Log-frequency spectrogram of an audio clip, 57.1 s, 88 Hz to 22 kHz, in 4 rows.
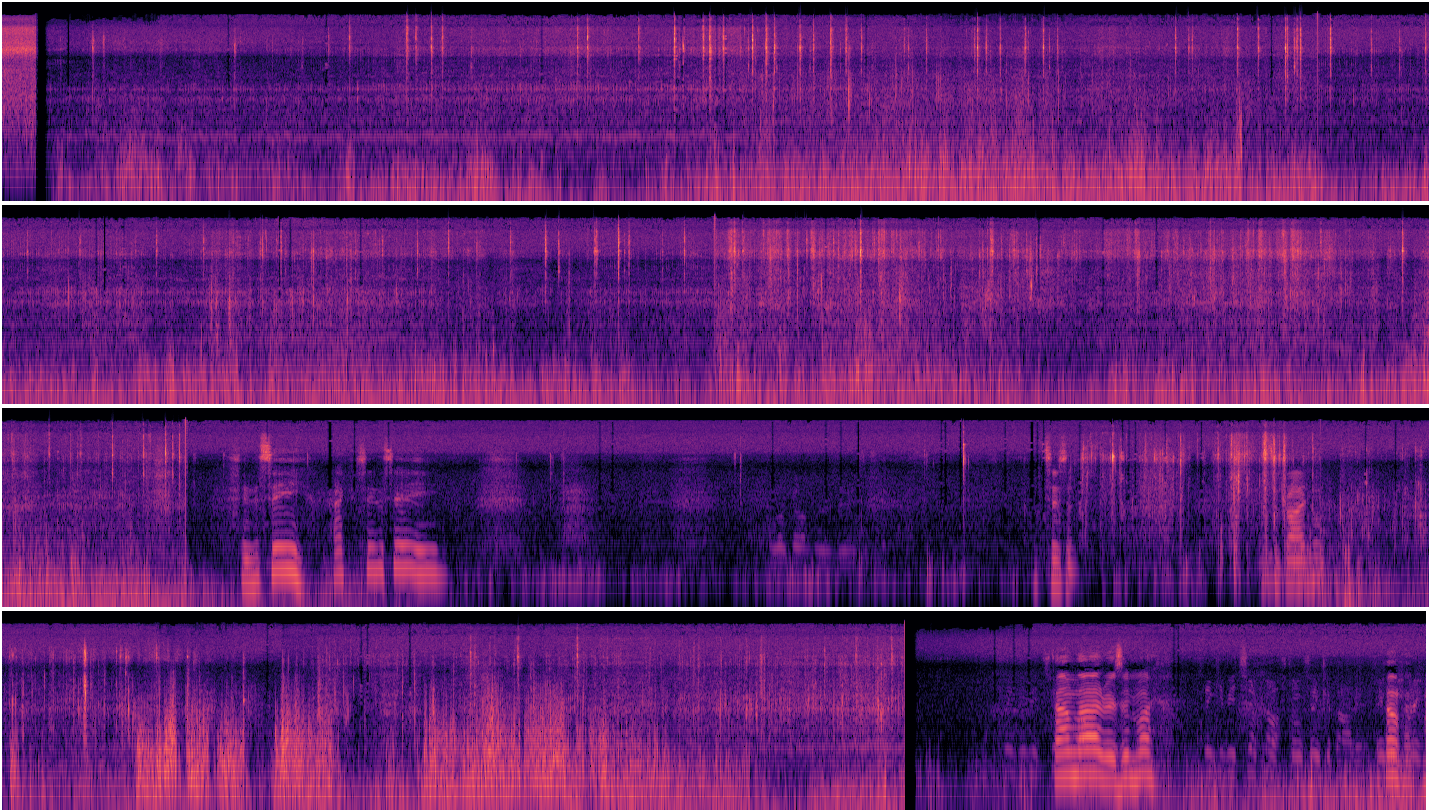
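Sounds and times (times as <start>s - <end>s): bike rattling over stones: 0.0s - 31.4s, 39.0s - 51.9s
wind buffeting microphone: 0.4s - 57.0s.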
